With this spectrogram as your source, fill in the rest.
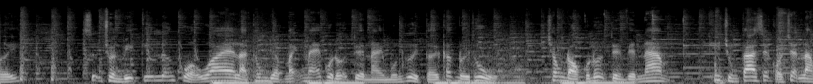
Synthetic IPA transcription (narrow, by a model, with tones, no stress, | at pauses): jsɨ̰˧˨t͡ɕwə˧˩nɓḭ˧˨kḭ˧˥lɨ̰˧˥əŋku˧˩əʔu˧ʔaː˧ʔɛ˧laː˨˩t̪ʰə˧wŋ͡mɗi˨˩əp̚ma̰˧˨jŋ̟mɛ̰˧˥ku˧˩əɗo̰˧˨jt̪wi˨˧˩ənːa˨˩jmu˨˦nɣɨ˧˩jt̪əː˨˦jkaː˦˥k̚ɗo˨˦jt̪ʰu˧˩t͡ɕɔ˧wŋ͡mɗɔ˨˦kɔ˨˦ɗo̰˧˨t̪i˨˧˩ənvi˨˩ət̚naː˧m | xi˧t͡ɕʊ˨˦ŋ͡mt̪aː˧sɛ̰˧˥kɔ˨˦t͡ɕə̰˧˨nlaː˨˩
